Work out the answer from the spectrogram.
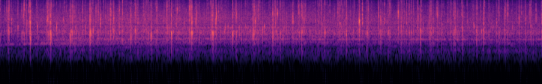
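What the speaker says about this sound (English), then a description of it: "Please join me in showing our appreciation with a round of applause for their efforts." Audience applause for workers and volunteers at a graduates' commencement ceremony, a steady, moderate crackle of many hands clapping with some distinct sharper claps near the front, continuing evenly without speech.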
